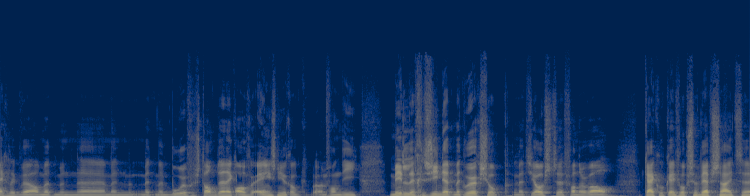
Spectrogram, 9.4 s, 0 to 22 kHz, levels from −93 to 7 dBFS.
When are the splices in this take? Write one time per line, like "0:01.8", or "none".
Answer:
0:01.9
0:02.9
0:04.1
0:05.8
0:06.4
